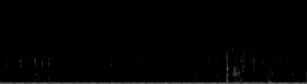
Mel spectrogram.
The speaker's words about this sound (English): I don't want to have this conversation, but once I'm done sipping my water, it's going to happen.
